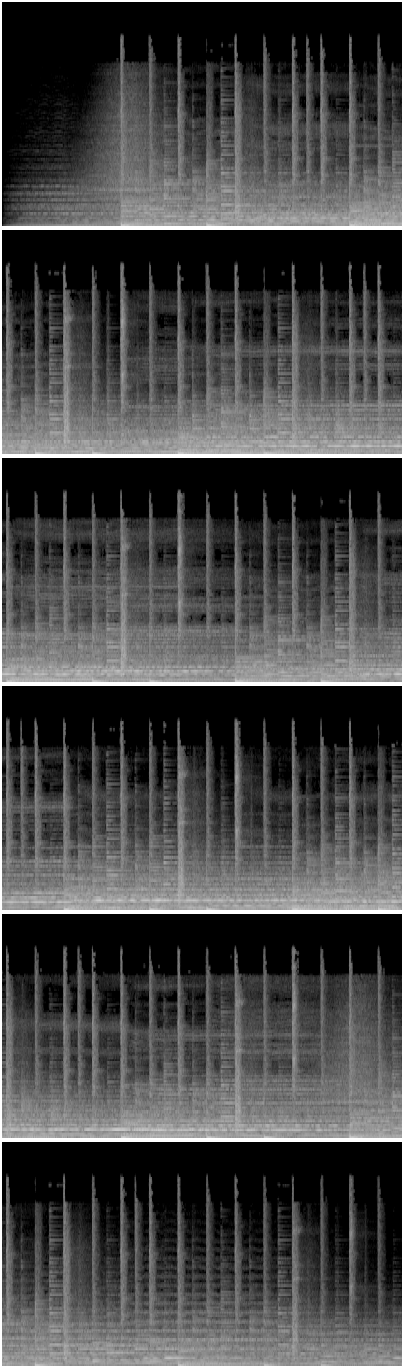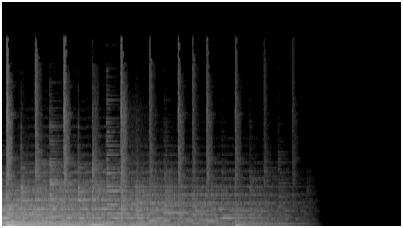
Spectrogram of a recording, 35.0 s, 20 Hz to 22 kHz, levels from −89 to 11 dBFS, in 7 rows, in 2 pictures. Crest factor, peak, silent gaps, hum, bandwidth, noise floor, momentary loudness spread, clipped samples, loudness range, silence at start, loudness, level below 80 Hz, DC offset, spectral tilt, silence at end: 18 dB; 0 dBFS; none; none; 19 kHz; under -90 dBFS; 13 LU; under 0.1%; 9 LU; 0.25 s; -18 LUFS; -28 dBFS; under 0.1%; -4.5 dB/octave; 1.8 s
